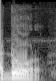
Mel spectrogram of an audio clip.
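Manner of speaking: डोर with an "o" vowel; or sound. Shown as a demonstration. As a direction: say डोर as "dor", one syllable. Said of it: "इसका और बदल गया".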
